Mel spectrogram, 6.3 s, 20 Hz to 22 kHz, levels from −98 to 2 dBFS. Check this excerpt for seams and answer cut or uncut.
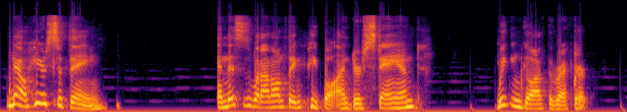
uncut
